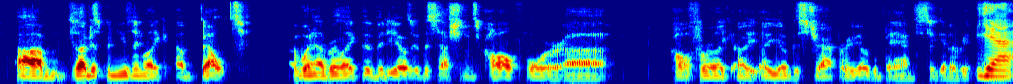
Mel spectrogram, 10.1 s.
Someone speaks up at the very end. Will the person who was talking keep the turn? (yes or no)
no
